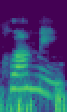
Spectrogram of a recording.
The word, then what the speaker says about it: plumbing: you are going to read it as plumbing silent letter B all right again okay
